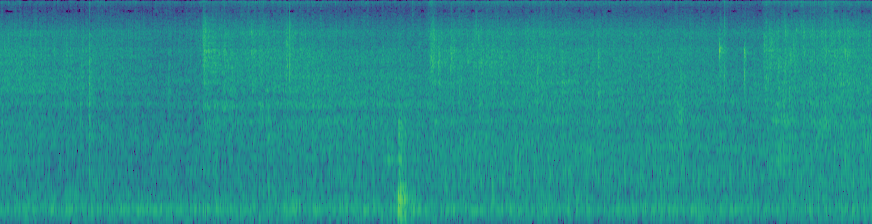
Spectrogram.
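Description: A second batch of potato, onion, green coriander and green chilli pakoras fries in hot oil, giving a steady close hiss with occasional crackles and a faint clink of a stirring spoon, and nobody speaks.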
